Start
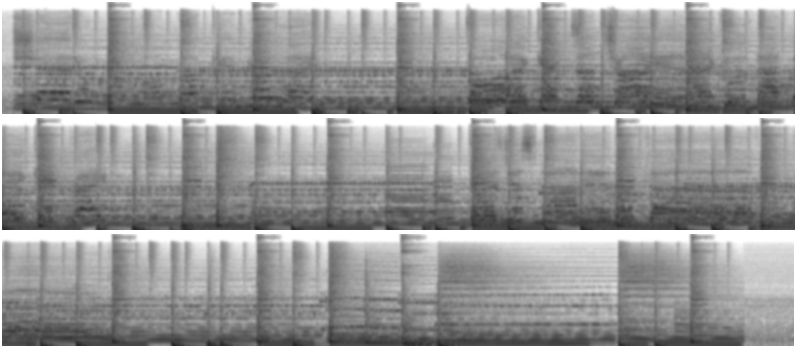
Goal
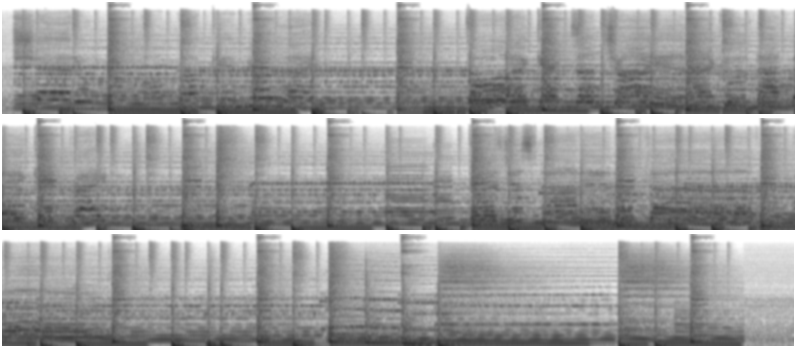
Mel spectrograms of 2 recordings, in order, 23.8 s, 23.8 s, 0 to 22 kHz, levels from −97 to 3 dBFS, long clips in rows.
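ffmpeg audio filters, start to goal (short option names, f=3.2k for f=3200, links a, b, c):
-filter_complex "[0:a]asettb=1/sr,asplit=3[a][b][c];[a]atrim=end=3.334[d];[b]atrim=start=3.33:end=4.21,asetpts=PTS-STARTPTS,afade=t=in:d=0.004:c=qsin,afade=t=out:st=0.876:d=0.004:c=qsin,equalizer=f=110:w=0.48:g=-10[e];[c]atrim=start=4.206[f];[d][e]acrossfade=d=0.004:c1=hsin:c2=qsin[g];[g][f]acrossfade=d=0.004:c1=qsin:c2=hsin,volume=-3dB"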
